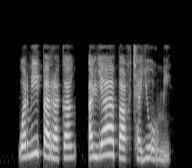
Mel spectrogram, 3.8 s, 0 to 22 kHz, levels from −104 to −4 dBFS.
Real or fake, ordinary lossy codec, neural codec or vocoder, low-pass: fake; MP3, 64 kbps; codec, 16 kHz, 8 kbps, FunCodec, trained on LibriTTS, 25 frames a second; 7.2 kHz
